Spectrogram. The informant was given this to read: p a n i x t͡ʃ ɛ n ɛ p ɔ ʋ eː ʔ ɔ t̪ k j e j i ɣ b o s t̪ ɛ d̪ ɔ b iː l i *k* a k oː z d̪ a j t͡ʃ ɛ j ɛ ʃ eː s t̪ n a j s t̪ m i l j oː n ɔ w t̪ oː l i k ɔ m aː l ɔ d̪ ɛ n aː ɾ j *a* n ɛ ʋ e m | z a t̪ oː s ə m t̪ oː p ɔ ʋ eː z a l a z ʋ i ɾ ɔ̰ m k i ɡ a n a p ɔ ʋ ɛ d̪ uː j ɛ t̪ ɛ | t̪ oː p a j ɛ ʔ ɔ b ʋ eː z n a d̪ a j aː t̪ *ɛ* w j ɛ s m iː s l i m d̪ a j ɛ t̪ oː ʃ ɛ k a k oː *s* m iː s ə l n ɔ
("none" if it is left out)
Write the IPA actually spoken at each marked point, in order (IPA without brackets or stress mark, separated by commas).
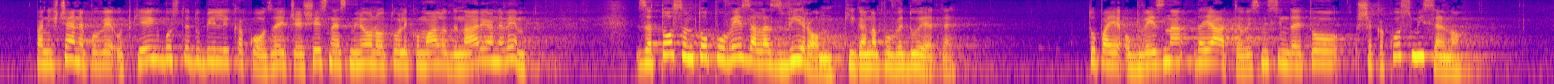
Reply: k, a, ɛ, s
